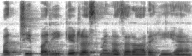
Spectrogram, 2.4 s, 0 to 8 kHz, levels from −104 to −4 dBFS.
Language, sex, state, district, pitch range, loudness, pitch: Hindi, female, Bihar, Saharsa, 150-185 Hz, -25 LUFS, 160 Hz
